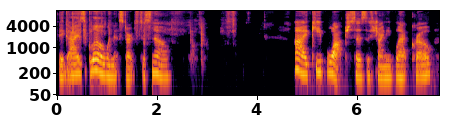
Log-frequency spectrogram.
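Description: A middle-aged woman reading a picture book aloud to young children in simple, measured storybook phrasing. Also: lowish voice, vocal fry. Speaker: preschool teacher reading aloud. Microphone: webcam at arm's length.

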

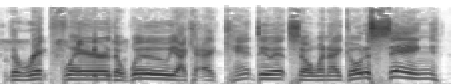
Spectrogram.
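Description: A man's voice: on the high side, measured pace, a little hiss or hum. A man co-hosting a podcast, chatting casually and telling long self-deprecating stories. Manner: rambling, self-deprecating storyteller. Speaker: podcast co-host.

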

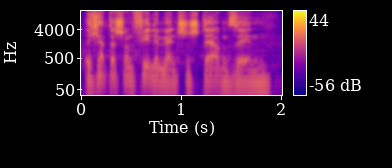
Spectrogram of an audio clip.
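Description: A man's voice: lowish voice, fairly quick, a bit bright, lightly acted. Man as a sober detective over faint music. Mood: sober, shaken. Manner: sober, reflective. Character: serious male 19th-century police detective recounting his case. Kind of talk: radio play narration and acting.

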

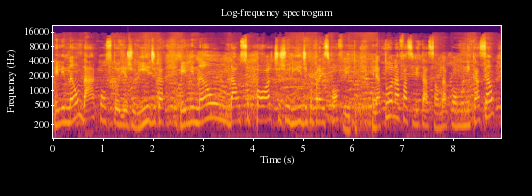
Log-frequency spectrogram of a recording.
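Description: Woman in her forties, slightly high voice, measured explainer, handheld mic, busy crowd behind. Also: creaky. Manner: measured, explanatory, with brief hesitations. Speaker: mediation lecturer. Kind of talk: explanatory interview answer. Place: lecture room with audience. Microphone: handheld mic, close framing.

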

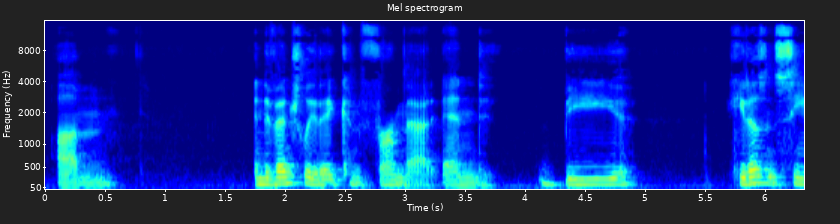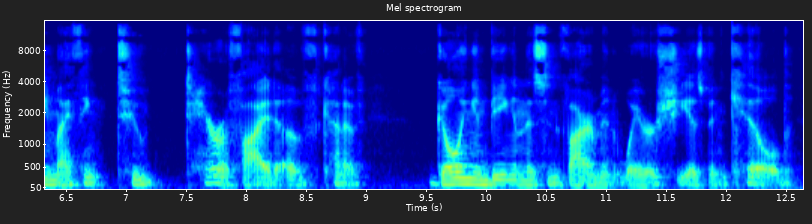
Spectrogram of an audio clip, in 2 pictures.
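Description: A man's voice: on the low side, creaky, husky. A man in his twenties giving a casual, unscripted book review to camera in a small home room, thinking aloud hesitantly and often restarting his sentences. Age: 20s.

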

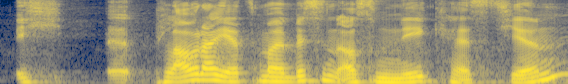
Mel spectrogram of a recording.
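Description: A man with a slightly husky voice moderating a casual live interview, putting questions to guests. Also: on the high side, lively intonation, fairly quick. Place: small stage at a book fair. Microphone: handheld microphone.

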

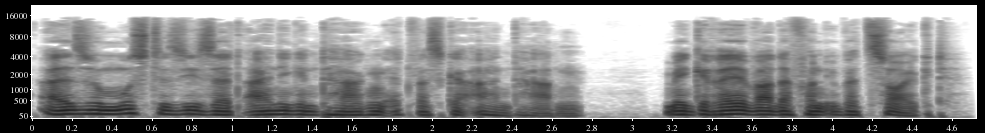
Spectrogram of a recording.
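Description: A man with a low voice narrates a crime radio play. His delivery is sober and measured, like scripted storytelling, in a close, dry recording. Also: vocal fry, a little mellow, dry recording.

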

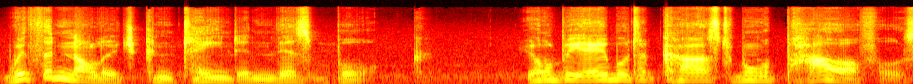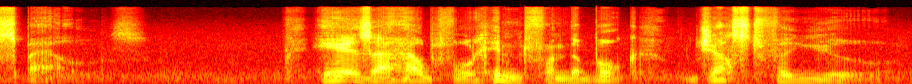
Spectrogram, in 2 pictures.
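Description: An actor playing an eccentric, eerie old British wand maker in a video game, speaking in a theatrical, courteous, drawn-out way. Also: male voice, medium pitch, very animated, a little hiss or hum. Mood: instructive. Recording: game music behind the voice.

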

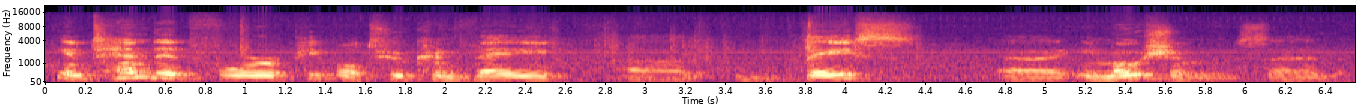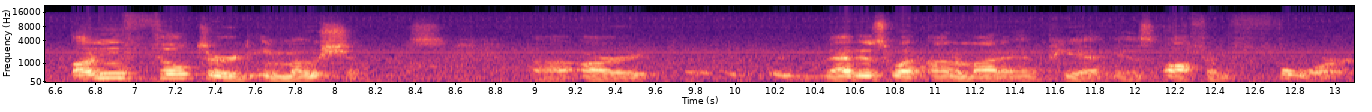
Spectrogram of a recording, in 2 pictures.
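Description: A young man giving an improvised mock lecture in a deadpan, halting way, full of ums, in a hotel function room. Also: medium pitch. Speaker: improv presenter. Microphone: far room camera. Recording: distant voice with room hiss.

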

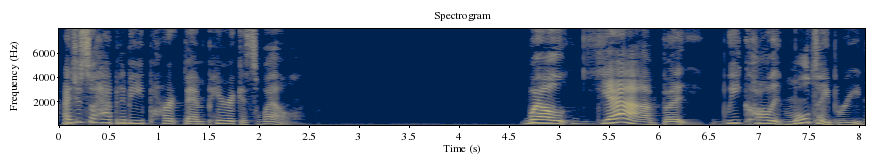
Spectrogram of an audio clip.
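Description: A woman's voice: fairly high pitch, a bit bright, dry recording, studio quality. Woman playing a flustered young cat-vampire roommate. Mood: offended. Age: young adult. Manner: flustered, stammering, quick to take offense. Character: nervous young female neko-vampire roommate. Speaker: ASMR roleplay performer. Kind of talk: ASMR roleplay.

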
